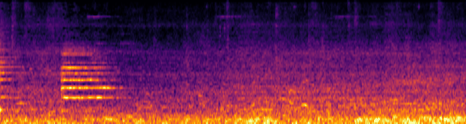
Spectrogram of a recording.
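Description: A vehicle horn gives one short toot about a second in, over a steady low rumble of city street noise.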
